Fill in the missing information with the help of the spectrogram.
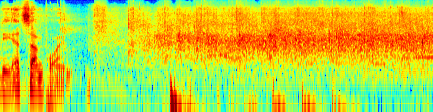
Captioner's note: audience claps loudly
